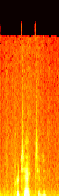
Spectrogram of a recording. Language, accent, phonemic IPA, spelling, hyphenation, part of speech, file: English, US, /pɹəˈtɛktɪd/, protected, pro‧tect‧ed, adjective / verb, En-us-protected.ogg
- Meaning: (adjective) 1. defended 2. Having the protected access modifier, indicating that a program element is accessible to subclasses but not to the program in general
